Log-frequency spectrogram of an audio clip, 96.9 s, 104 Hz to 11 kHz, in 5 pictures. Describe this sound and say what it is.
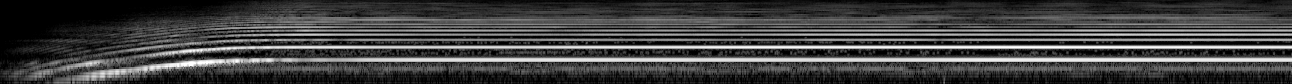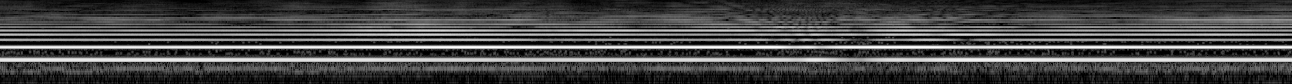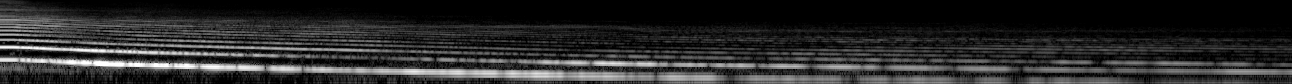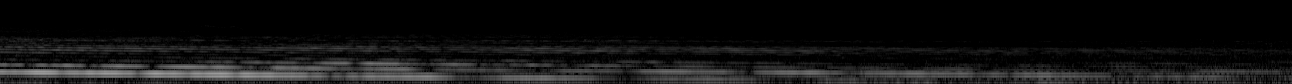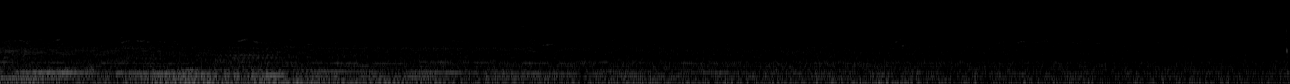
Federal Signal STL-10A 480V 3-phase siren located on Robello Lane, behind Honolulu Community College. Siren sounded for the monthly Civil Defense siren test. This recording is better than the one I recorded on 5-1-08 since I recorded this at a park near Kaiulani Elementary School.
